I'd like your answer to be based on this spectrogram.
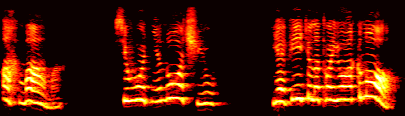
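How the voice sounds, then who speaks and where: A woman's voice: high-pitched, animated, slow, lo-fi sound, pitched above the performer's own voice. Woman doing tearful young girl, theatrically pleading.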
